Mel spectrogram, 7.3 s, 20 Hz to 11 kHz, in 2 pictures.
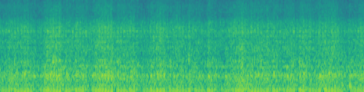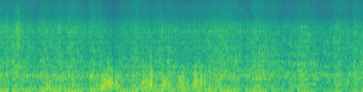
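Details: Vauxhall VX220 at steady idle with an irregular, stumbling beat rather than an even pulse, a misfire; cause not pinned down.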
